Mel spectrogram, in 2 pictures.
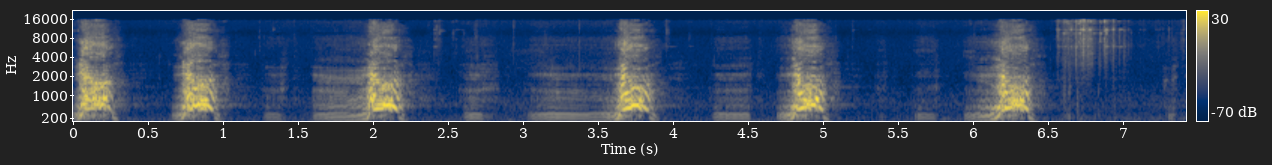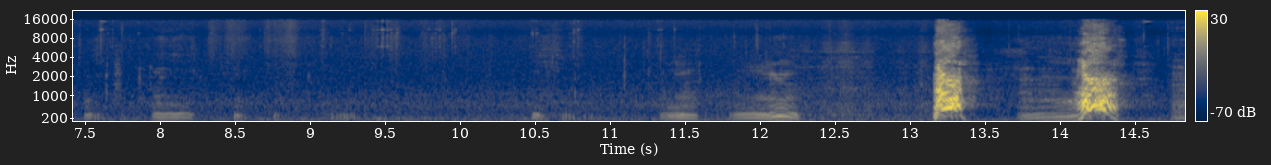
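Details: Beagle barking while working up the courage to catch a praying mantis: sharp broadband barks in bursts about one second apart, interspersed with low whines and moaning, a pause mid-way, then two more barks.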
